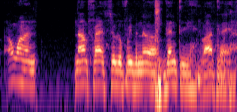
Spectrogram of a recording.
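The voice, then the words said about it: Imitates another person's voice. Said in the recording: “does an impression of Nate Diaz”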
